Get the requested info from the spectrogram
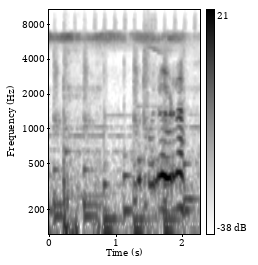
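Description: Insects chirring in a steady high-pitched tone, over a low rumble of wind on the microphone.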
